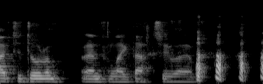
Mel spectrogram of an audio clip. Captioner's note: laughter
